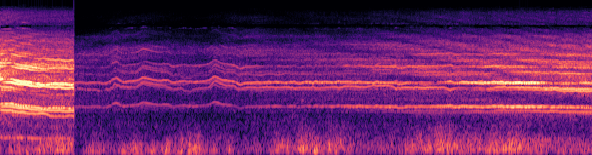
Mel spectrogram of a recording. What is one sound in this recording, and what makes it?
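Wind blows over open ground.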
